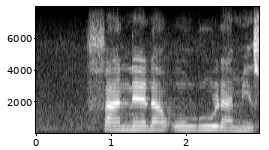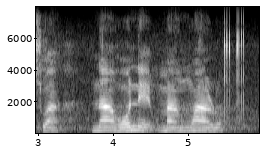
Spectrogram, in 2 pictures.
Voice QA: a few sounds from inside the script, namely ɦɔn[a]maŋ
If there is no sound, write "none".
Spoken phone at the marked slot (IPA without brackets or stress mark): ɛ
